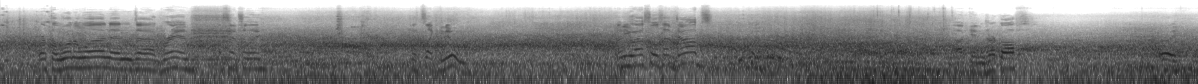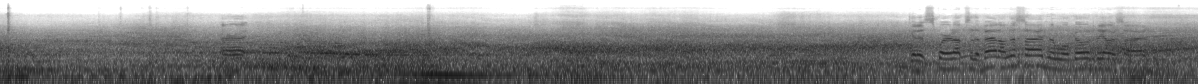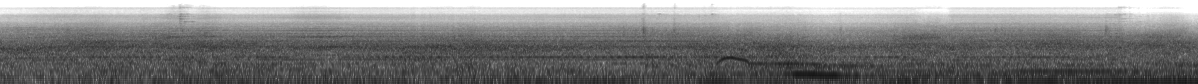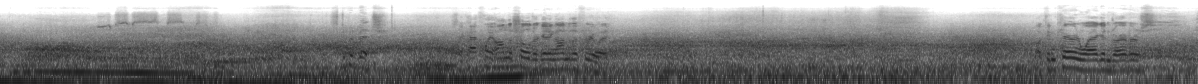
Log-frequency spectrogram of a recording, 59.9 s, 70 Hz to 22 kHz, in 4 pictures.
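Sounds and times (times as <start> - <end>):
freeway traffic roaring: 0.0 - 59.9
vehicle passing by: 1.1 - 34.4, 38.2 - 59.9
truck engine humming: 14.8 - 59.9.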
